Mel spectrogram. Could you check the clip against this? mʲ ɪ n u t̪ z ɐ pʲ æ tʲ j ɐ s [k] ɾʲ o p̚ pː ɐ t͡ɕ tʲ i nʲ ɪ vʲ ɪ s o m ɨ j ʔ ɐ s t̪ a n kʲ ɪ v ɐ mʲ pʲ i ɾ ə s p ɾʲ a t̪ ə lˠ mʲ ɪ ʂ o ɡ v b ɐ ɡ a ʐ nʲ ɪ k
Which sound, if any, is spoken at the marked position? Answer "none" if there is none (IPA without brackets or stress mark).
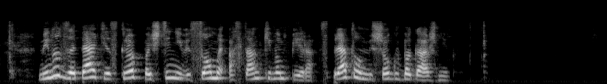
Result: k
